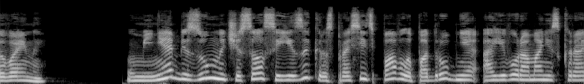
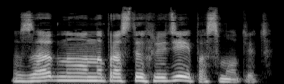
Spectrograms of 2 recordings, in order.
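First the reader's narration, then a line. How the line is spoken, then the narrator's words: Grim reluctant mutter. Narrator (Russian): мрачно буркнул Павел, не испытывая ни малейшего восторга перед грядущим посещением столицы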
